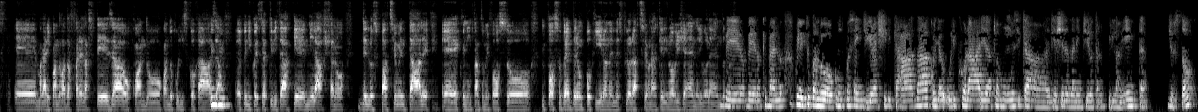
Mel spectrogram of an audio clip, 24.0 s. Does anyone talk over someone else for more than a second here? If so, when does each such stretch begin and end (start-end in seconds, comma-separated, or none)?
none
